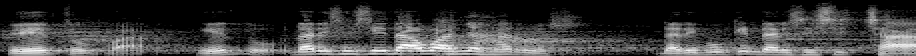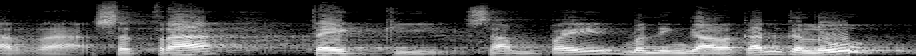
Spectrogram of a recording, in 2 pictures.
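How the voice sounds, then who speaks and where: High-voiced Sundanese male preacher, echoing hall. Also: animated, takes it slowly, vocal fry. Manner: conversational, rhetorical questions and acted-out dialogue. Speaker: Islamic preacher. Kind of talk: sermon to a congregation. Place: large mosque hall. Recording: reverberant mosque hall.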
